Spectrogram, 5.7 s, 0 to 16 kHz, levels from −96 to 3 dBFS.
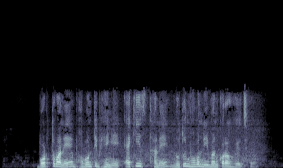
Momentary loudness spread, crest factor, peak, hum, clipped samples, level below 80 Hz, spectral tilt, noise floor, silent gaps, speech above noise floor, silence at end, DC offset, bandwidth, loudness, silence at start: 11 LU; 22 dB; -4 dBFS; none; under 0.1%; -62 dBFS; -5.5 dB/octave; -72 dBFS; none; 47 dB; 0.55 s; under 0.1%; 7.8 kHz; -25 LUFS; 0.75 s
